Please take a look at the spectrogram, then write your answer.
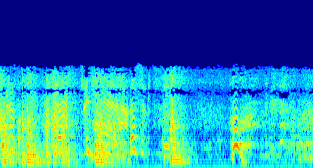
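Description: A very heavy old trunk, which jingles when moved, is hauled into a house on a count of three with scraping and a few dull thuds as it is set down, while people grunt and strain with effort.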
